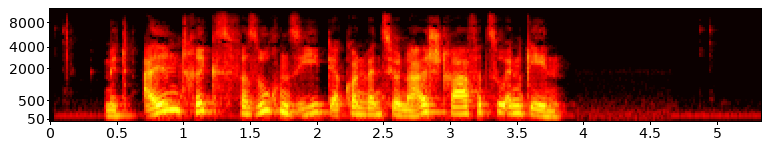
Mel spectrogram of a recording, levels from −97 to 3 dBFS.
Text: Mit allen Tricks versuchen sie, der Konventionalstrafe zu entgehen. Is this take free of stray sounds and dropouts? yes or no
yes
